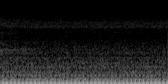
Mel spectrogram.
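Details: 2006 Hummer H3 3.5L, after cleaning the mass airflow sensor and throttle body to cure a rough idle: low, even engine pulse at idle with a regular beat and no stumbles or surges; smooth, settled idle.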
